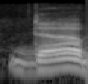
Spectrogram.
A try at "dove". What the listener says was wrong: No, dub, dove. No, it's oh. Dove.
